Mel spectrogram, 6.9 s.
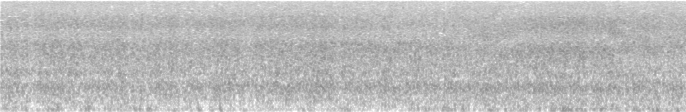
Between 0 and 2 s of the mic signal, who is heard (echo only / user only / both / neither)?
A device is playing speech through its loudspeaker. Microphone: neither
